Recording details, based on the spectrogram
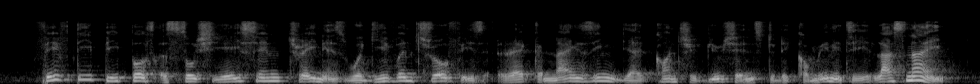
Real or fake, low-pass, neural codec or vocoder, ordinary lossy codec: fake; none; codec, 16 kHz, 8 kbps, FunCodec, trained on LibriTTS, 25 frames a second; none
